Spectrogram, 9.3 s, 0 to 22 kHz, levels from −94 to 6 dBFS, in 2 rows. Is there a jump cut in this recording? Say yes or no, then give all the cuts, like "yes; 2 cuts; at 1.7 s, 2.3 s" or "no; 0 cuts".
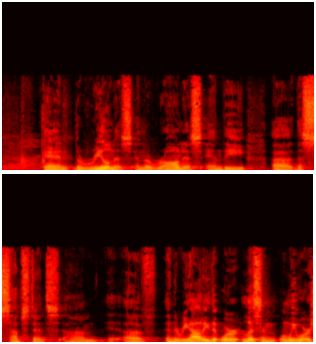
yes; 1 cut; at 1.1 s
